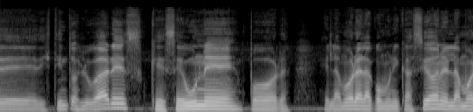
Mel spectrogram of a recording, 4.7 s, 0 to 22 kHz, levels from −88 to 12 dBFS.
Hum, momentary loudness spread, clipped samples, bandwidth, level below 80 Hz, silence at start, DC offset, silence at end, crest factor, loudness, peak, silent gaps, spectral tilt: none; 13 LU; under 0.1%; 15.5 kHz; -58 dBFS; 0 s; under 0.1%; 0 s; 16 dB; -21 LUFS; -4 dBFS; none; -7 dB/octave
